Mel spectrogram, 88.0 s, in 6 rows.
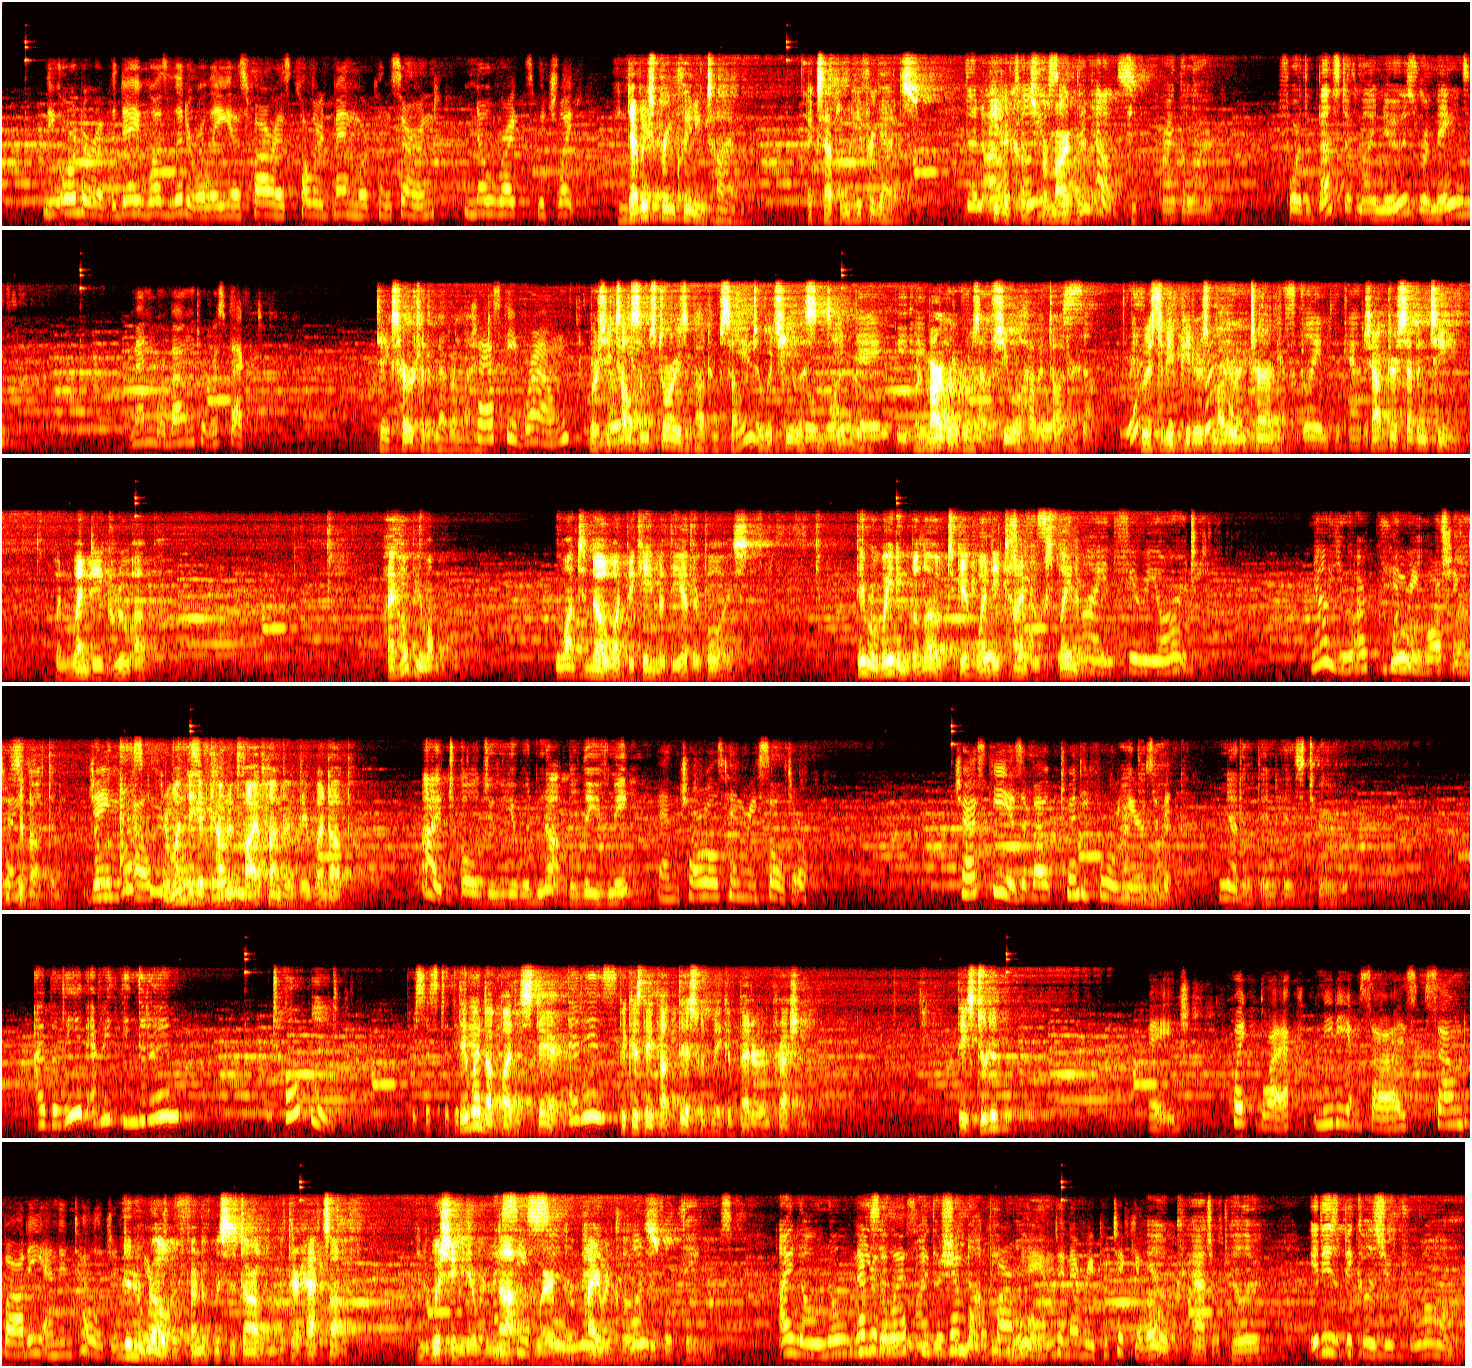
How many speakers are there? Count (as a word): three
